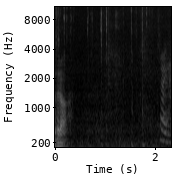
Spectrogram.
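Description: Faint typing on a computer keyboard, a few light keystroke clicks.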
